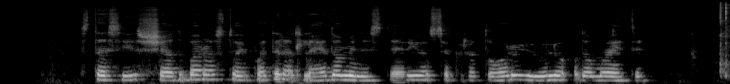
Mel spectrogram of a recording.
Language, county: Lithuanian, Alytus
